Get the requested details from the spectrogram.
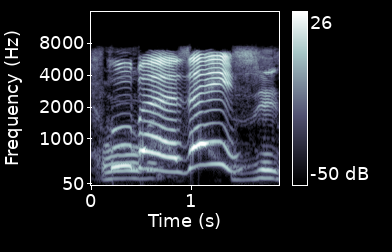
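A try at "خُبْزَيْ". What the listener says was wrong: سیٹی نہیں کریں. خوب زئی.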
